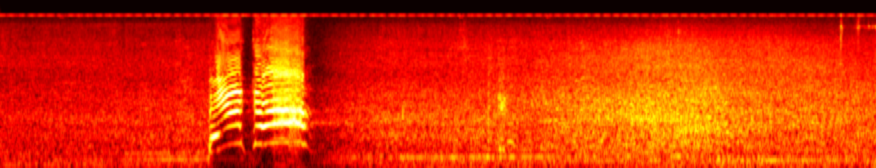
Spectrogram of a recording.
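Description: A woman's loud, high-pitched scream, two quick shrieks about a second and a half in, over steady street traffic noise.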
